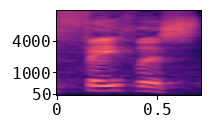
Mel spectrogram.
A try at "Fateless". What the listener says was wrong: Fateless, Yeah. You said faith.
